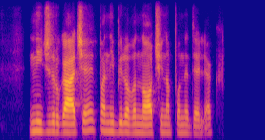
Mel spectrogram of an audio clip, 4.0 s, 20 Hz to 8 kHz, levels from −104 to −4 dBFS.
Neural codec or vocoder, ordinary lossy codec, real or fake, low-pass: codec, 16 kHz in and 24 kHz out, 1 kbps, XY-Tokenizer; Opus, 24 kbps; fake; 7.2 kHz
